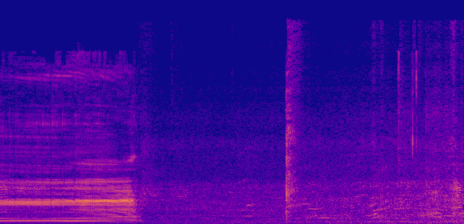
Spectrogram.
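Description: A bullock at a crowded cattle market gives a loud, close, drawn-out moo lasting about a second, then the murmur and bustle of the market carries on.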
